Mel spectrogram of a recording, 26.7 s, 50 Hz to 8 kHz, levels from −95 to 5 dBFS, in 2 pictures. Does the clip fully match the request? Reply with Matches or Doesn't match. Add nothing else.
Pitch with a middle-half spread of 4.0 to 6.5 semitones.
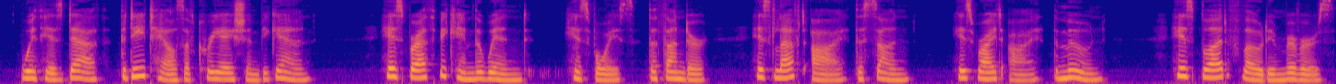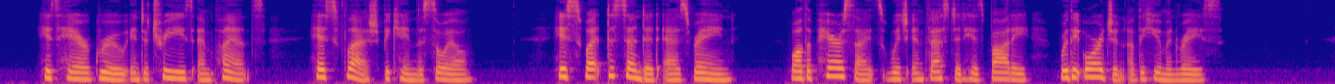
Matches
